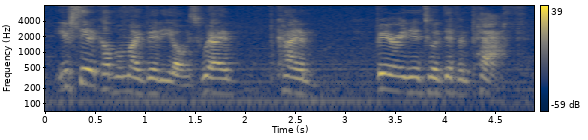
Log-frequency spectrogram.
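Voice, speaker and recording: A woman talks at a fairly quick pace with ordinary pitch variation and big swings in loudness. Noticeable background noise runs underneath. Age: 60s. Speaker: vlogger. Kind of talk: personal monologue rant. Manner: emotional, repetitive.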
